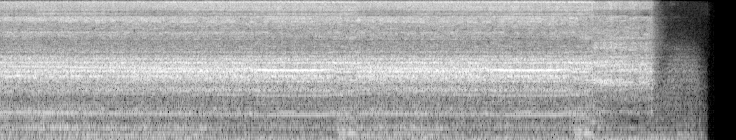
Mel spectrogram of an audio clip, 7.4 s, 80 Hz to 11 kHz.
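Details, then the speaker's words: Surgical drill with a 5 mm bit whirring steadily, high-pitched, about six seconds, preparing the posteromedial hole through the tibia, stopping at the talus, for a 7.3 mm cannulated screw in anterior-approach ankle arthrodesis; surgical drill. "the posturomedial hole is prepared with the five millimeter drill bit through the tibia stopping at the tailless"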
